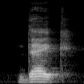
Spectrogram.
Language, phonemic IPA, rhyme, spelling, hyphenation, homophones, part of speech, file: Dutch, /dɛi̯k/, -ɛi̯k, Dijk, Dijk, dijk, proper noun, Nl-Dijk.ogg
- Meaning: 1. a hamlet in Peel en Maas, Limburg, Netherlands 2. a hamlet in Asten, North Brabant, Netherlands 3. a hamlet in Meierijstad, North Brabant, Netherlands 4. a surname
